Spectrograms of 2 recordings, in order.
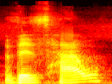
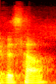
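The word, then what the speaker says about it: Vizhay: they uh ended up at this Village called vizal mhm that's how you pronounce it yeah I've been there before yeah visal yeah a little a little V Village of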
